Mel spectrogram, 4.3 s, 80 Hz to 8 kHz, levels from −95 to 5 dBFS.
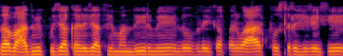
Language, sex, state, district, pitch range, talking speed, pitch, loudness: Chhattisgarhi, female, Chhattisgarh, Jashpur, 165-175 Hz, 195 wpm, 170 Hz, -19 LUFS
